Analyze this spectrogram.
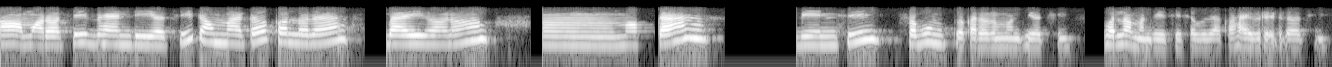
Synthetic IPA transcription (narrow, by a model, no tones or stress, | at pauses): ʌ̃mʌɾʌt͡sʰibʱɛnɖijʌt͡sʰiʈʌmbaʈʌkʌlːɔɾa | bajɡʌɽ̃ɔ | mʌkːa | binsi | sʌbuŋprʌkaɾʌɾumʌnd͡zijʌt͡sʰi | bʱɔlʌmʌnd͡zijʌt͡sʰisʌbud͡zakoɦajbɾḛʈɾʌt͡sʰi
